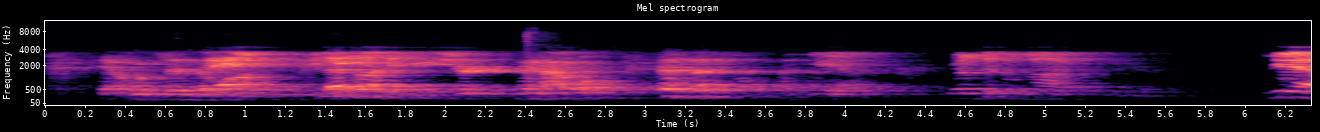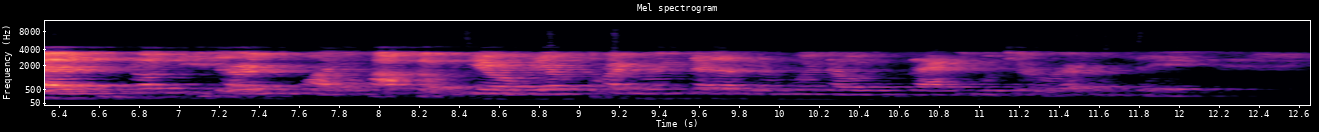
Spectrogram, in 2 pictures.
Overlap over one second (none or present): present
